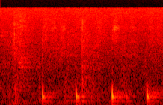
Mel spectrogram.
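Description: Marker writing on a whiteboard, with four sharp taps about half a second apart as the letters are written.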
